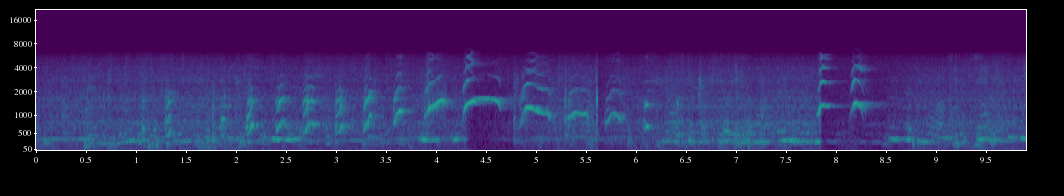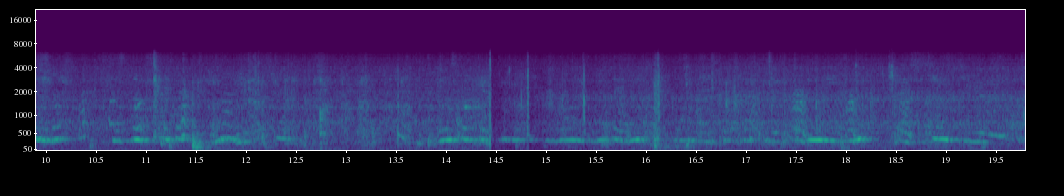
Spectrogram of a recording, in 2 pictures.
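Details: Two-week-old Ca de Bou puppies give quick strings of piercing rising squeals early on, then settle into steady low grunting and mewling, with occasional faint whines continuing to the end.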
